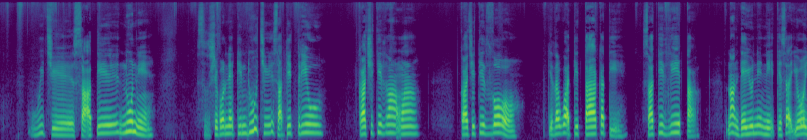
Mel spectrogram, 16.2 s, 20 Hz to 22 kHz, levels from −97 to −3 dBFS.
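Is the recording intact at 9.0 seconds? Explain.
Yes, the speech runs cleanly through 9.0 seconds with no dropout, glitch or other fault at that moment.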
